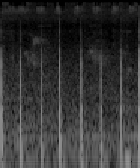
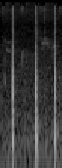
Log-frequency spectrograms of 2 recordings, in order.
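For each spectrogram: First: fake plastic shoe plate (imitation carbon). Second: genuine carbon fiber shoe plate.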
